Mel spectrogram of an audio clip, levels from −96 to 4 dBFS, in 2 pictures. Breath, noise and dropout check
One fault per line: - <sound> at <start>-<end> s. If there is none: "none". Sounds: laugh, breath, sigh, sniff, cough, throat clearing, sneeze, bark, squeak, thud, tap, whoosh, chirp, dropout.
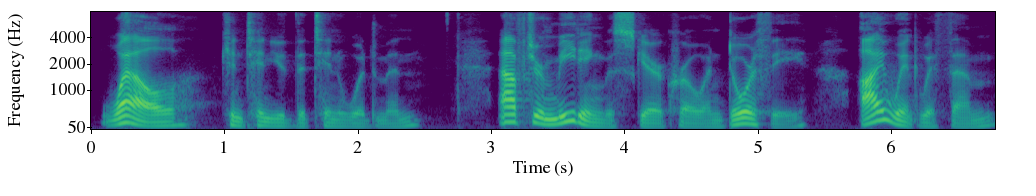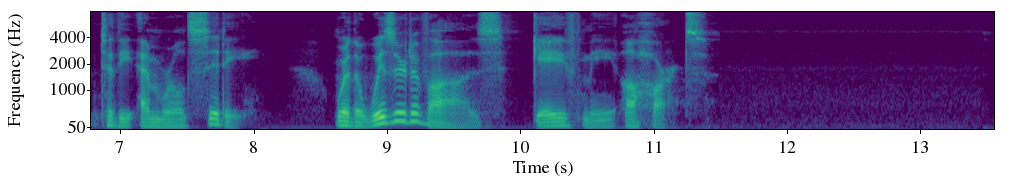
none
